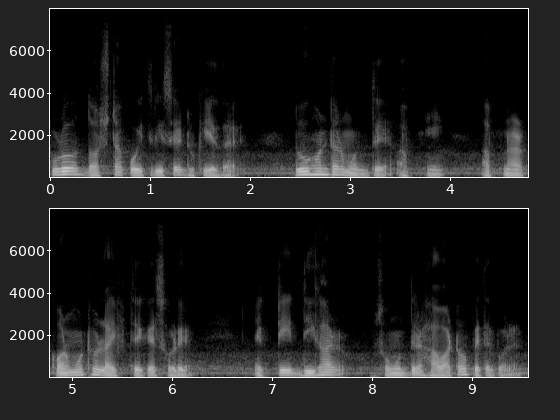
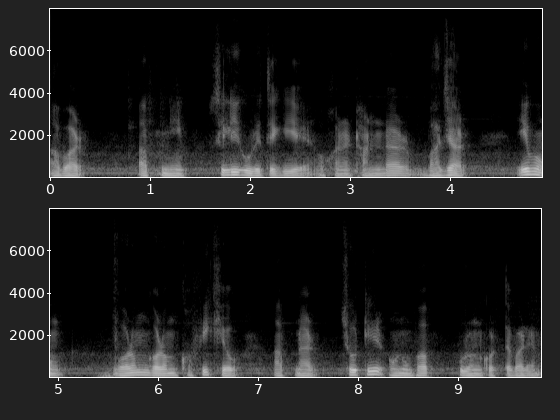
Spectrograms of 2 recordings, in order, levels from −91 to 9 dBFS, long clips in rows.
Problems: background conversations at intervals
